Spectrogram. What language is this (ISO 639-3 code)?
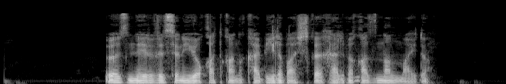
uig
